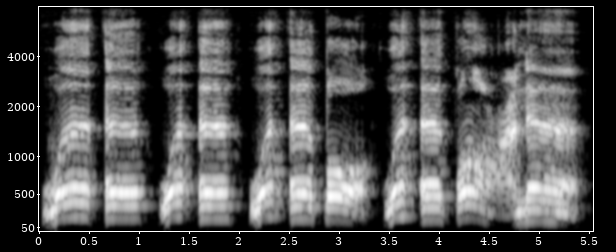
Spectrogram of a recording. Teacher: لا تفخم الهمزه لمجاورتها الاطاء المفخم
